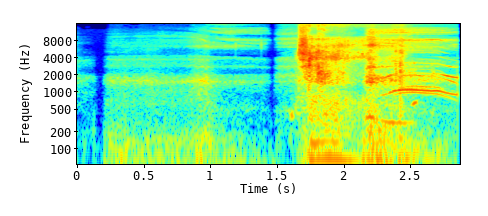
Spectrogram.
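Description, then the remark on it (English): A loud, close gasping breath blasts right into the microphone, a sudden harsh rush of air after a quieter stretch of low rumble, followed by a second strained intake. “Are you having another breathing stroke? Into the mic?”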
